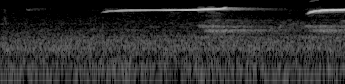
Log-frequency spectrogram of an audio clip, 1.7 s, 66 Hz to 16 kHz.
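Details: In Victoria, Australia, January 2012, a spotted quail-thrush draws out one long, thin, very high whistle that rises faintly. A second whistle begins just as the recording ends.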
